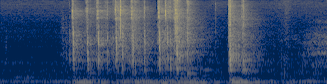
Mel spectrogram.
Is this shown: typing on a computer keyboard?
yes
